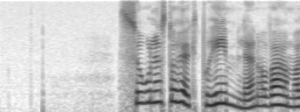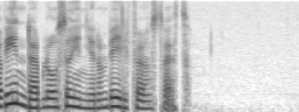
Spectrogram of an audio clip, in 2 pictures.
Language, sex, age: Swedish, female, 41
